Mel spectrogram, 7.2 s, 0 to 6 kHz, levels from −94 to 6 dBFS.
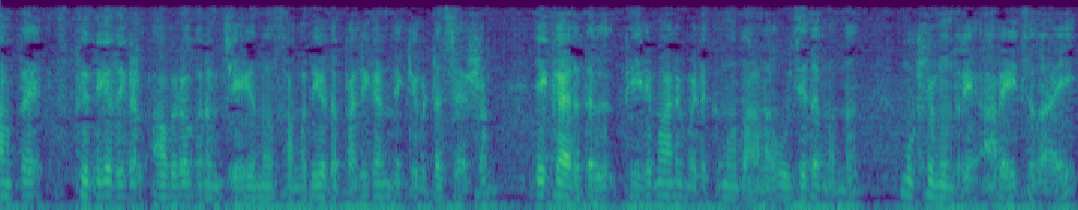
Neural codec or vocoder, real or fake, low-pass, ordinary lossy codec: vocoder, 22.05 kHz, 80 mel bands, Vocos; fake; 5.4 kHz; none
